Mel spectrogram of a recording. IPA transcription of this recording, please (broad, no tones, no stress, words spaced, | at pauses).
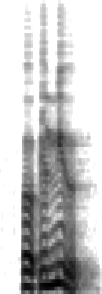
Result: ɵʔĩmʲʉ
